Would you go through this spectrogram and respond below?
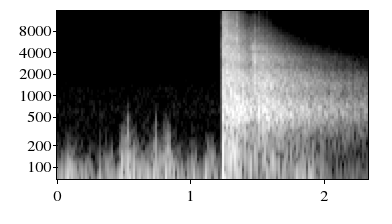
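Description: A single sharp crack from a custom AR-15 rifle fired at a can target, loud and close, with a long trailing echo that dies away after some low rumbling beforehand.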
